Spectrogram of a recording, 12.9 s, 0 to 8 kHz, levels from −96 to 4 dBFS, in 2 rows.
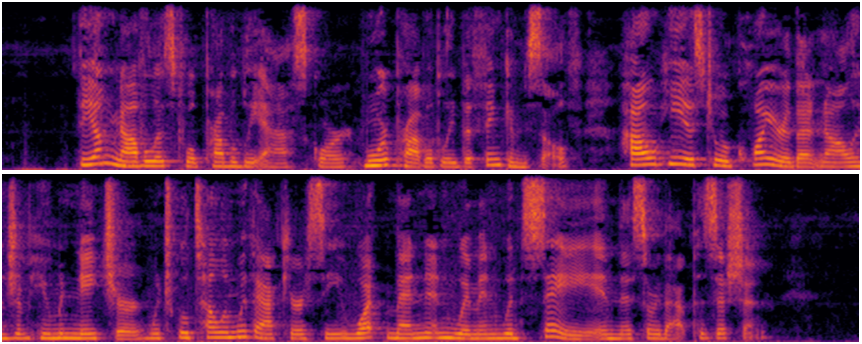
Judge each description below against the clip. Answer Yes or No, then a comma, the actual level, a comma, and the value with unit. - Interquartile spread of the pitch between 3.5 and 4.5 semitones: No, average, 3.1 semitones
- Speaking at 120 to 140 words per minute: No, average, 175 wpm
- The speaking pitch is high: Yes, high, 210 Hz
